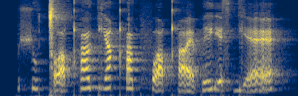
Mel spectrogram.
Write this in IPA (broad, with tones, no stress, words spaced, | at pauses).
ʃu˧˩ǀɔ̰˧˩qʰu˧˥ ɡʲe˧˥qʰu˧˥p fɔ̰˧˩qʰæ̰˧˩pe˧˥ɾʲæ̰˧˩s ɡʲæ̰˧˥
